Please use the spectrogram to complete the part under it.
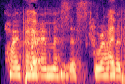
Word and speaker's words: hyperemesis gravidarum: De- Hy- hyperemesis gravidarum.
